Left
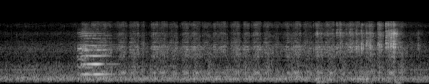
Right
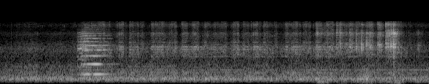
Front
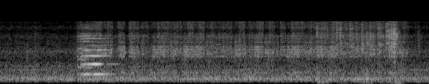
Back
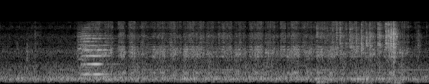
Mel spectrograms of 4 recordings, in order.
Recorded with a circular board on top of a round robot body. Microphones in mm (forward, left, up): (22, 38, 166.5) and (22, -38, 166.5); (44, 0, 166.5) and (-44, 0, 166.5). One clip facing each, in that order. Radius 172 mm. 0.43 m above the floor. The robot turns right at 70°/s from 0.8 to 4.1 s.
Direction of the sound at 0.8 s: 35° left.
